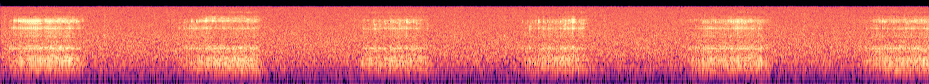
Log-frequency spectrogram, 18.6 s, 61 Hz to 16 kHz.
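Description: Steady, rhythmic snoring with a nasal rasp on each breath, about 18 breaths a minute, over soft room hiss.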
